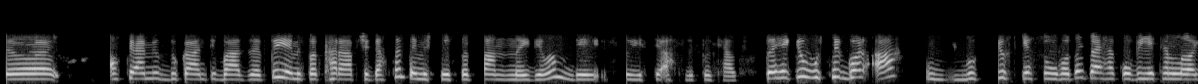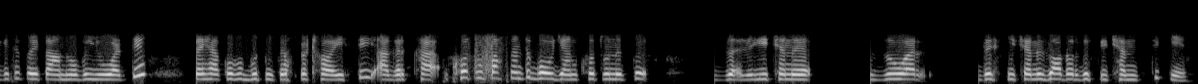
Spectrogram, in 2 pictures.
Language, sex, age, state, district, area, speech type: Kashmiri, female, 18-30, Jammu and Kashmir, Anantnag, rural, conversation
